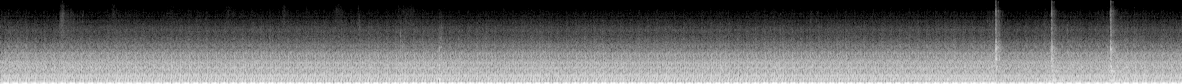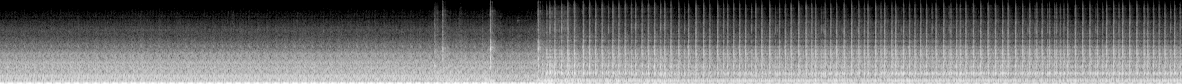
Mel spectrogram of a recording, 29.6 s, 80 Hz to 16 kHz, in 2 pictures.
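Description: A cold 1978 Suzuki PE 175 single-cylinder two-stroke dirt bike is being kick-started, with a few sharp clicks along the way. About three quarters of the way through it catches and settles into a steady idle. Before it starts, another engine runs steadily in the background.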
